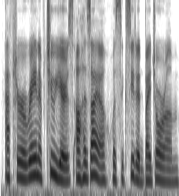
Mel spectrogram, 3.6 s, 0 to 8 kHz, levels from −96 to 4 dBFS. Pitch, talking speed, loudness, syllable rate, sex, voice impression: 180 Hz, 185 wpm, -17 LUFS, 5.2 syllables/s, female, very feminine, very adult-like, slightly thin, tensed, slightly powerful, slightly bright, hard, very clear, fluent, raspy, cool, very intellectual, very refreshing, sincere, calm, very friendly, reassuring, unique, elegant, very wild, sweet, very lively, kind, slightly intense, slightly light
